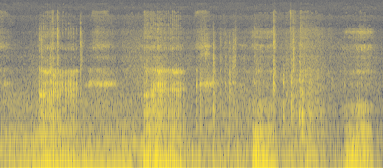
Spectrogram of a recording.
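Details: Joe snoring while lying in a bed: low, rough rumbling snores recurring about every two seconds in a quiet room; ordinary snoring.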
